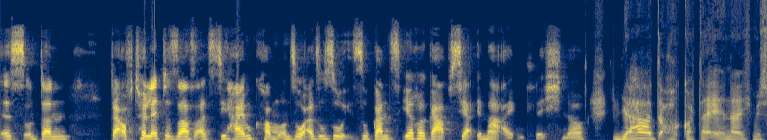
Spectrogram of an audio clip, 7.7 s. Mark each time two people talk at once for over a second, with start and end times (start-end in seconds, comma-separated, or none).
none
